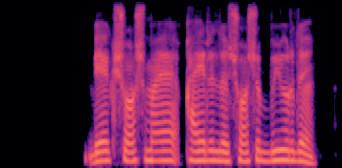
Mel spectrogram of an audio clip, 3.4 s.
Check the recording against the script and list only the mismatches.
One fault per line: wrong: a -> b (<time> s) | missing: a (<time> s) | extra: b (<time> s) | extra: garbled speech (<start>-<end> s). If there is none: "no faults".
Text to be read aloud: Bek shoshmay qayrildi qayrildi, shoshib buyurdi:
missing: qayrildi (2.3 s)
